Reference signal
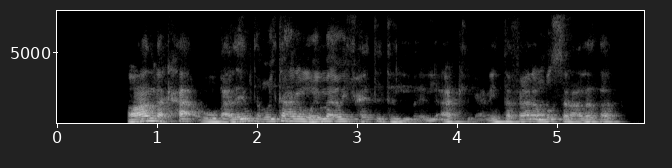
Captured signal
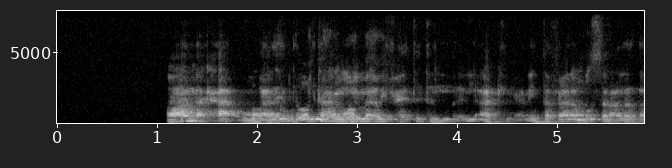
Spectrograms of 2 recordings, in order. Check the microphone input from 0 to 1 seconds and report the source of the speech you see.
neither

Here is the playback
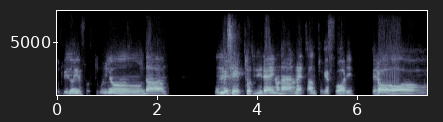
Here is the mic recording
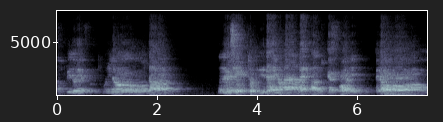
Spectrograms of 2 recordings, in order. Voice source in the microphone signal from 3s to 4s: echo only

